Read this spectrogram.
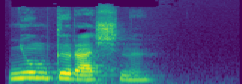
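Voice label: "нюмтырасьны", Komi, female; kpv audio dict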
